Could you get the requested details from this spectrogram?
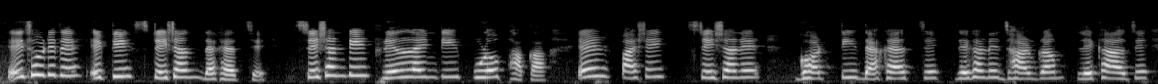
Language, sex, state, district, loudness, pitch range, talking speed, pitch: Bengali, female, West Bengal, Jhargram, -14 LUFS, 280-345 Hz, 125 wpm, 320 Hz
